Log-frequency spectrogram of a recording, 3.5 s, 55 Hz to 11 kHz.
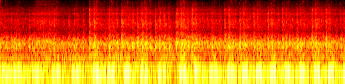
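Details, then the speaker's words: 1980 Honda GL1100 Goldwing during revival, cold start: lumpy uneven idle with low chugging beat and some clatter, running rough without choke; cold-blooded. Started with clutch pulled in; starter solenoid replaced, wasn't the cause. "It's cold-blooded."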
